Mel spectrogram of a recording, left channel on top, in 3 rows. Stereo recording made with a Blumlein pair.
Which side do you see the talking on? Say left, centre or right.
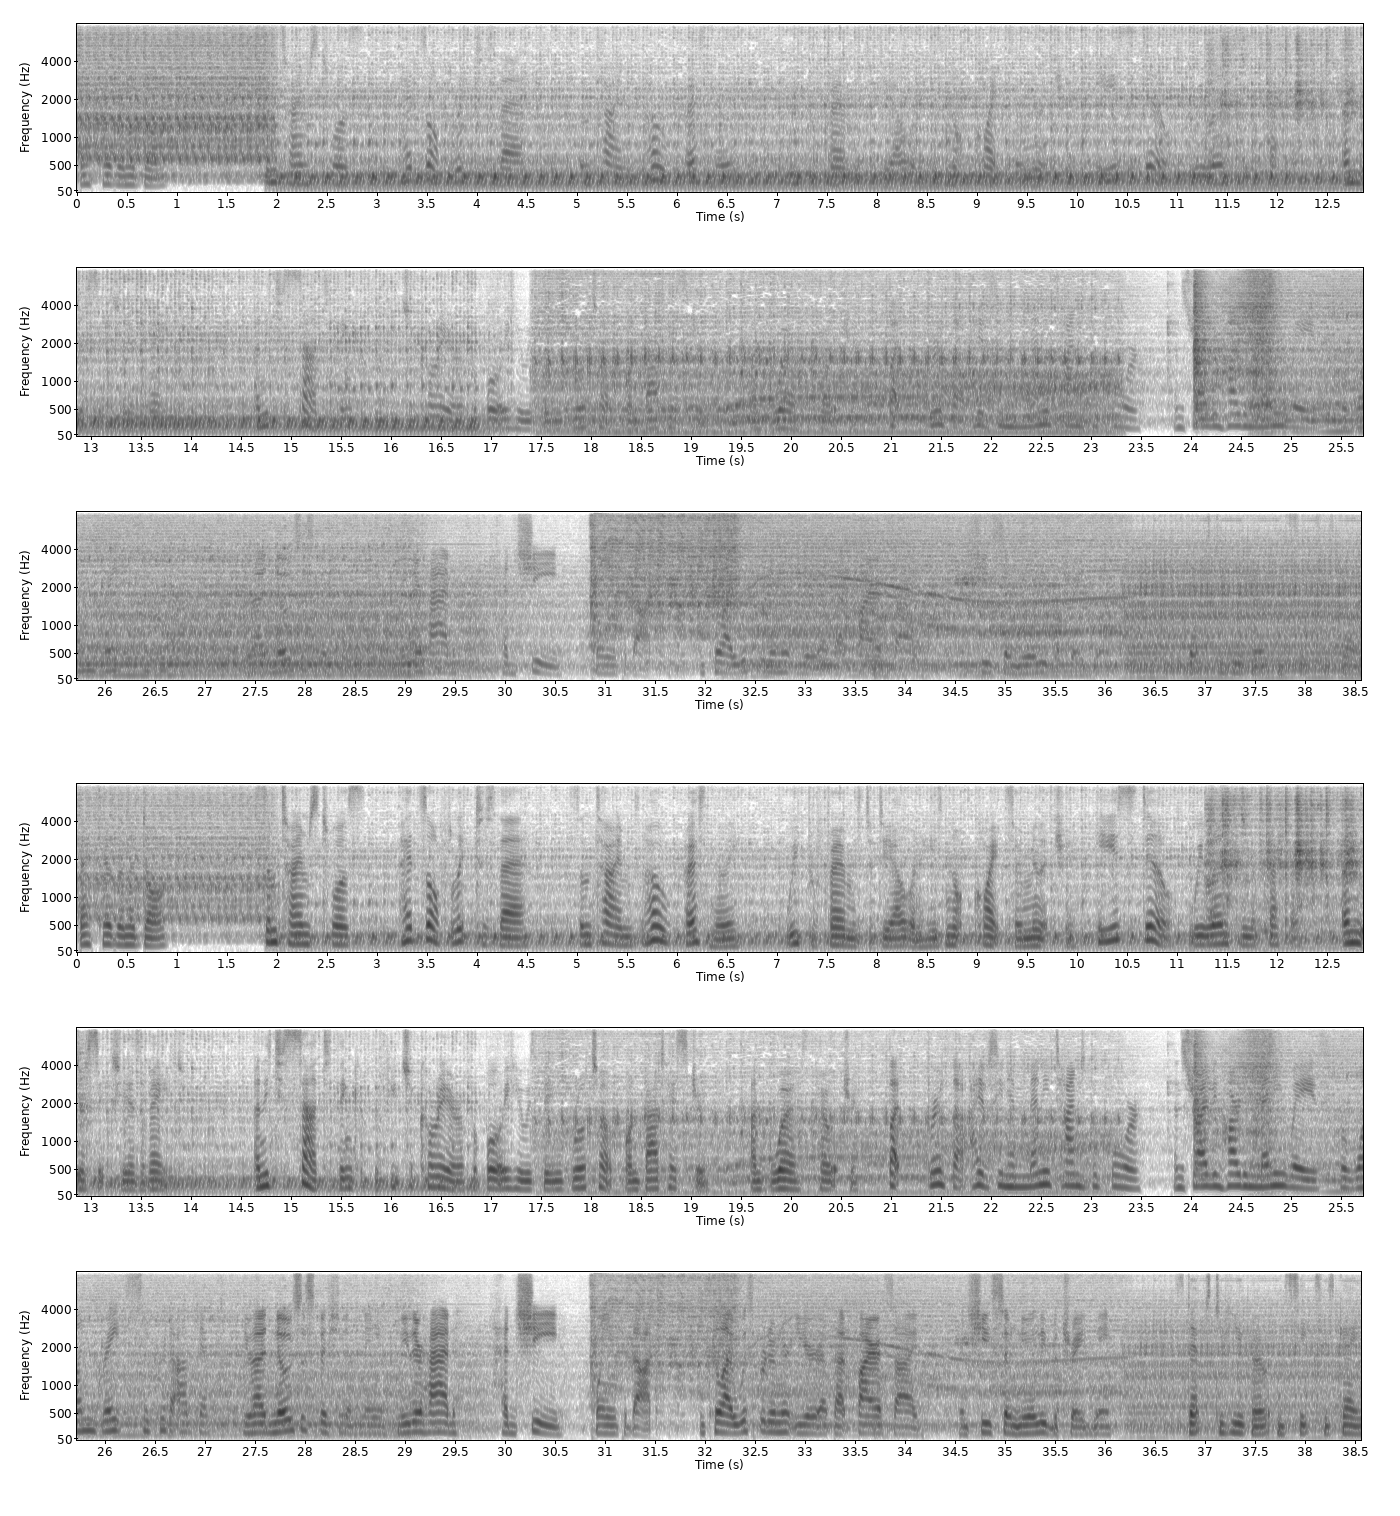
right.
